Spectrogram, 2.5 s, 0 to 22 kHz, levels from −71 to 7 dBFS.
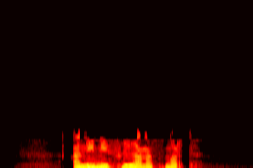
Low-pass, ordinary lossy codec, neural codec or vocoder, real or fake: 19.8 kHz; AAC, 16 kbps; none; real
